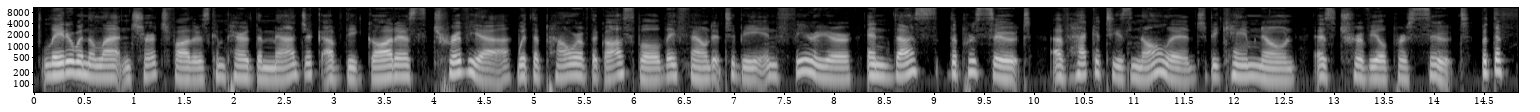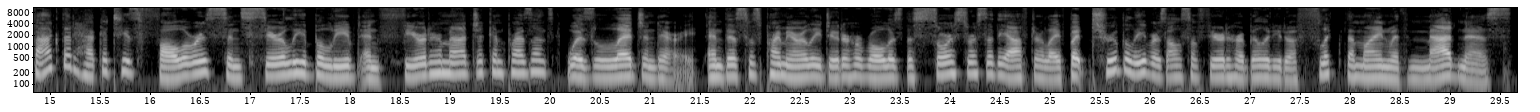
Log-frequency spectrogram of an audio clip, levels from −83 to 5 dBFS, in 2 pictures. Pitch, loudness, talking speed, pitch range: 155 Hz, -24 LUFS, 160 wpm, 145-180 Hz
